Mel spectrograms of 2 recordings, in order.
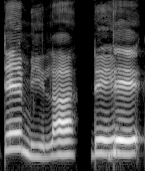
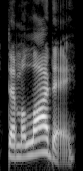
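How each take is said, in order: First: The name carries distinct pitch tones on its syllables. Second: The name carries stress but no distinct tones. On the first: "Then the tones get introduced when you're saying Demilade" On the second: "with emphasis, you're saying Demilade"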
